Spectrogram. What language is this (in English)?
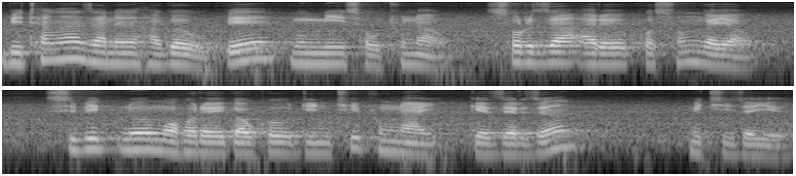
Bodo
